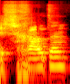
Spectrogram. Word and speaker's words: Schouten: You have SCH and the CH, that's the hard G.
